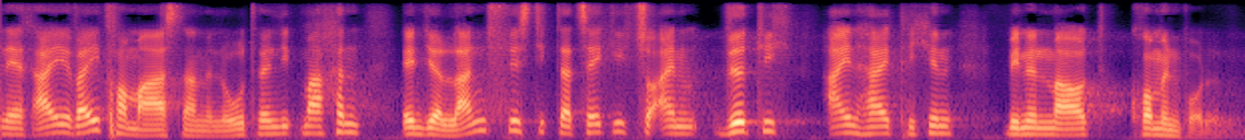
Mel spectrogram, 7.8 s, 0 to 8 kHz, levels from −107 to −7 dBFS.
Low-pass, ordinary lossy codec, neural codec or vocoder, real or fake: 7.2 kHz; none; codec, 24 kHz, 0.9 kbps, WavTokenizer, large speech release; fake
